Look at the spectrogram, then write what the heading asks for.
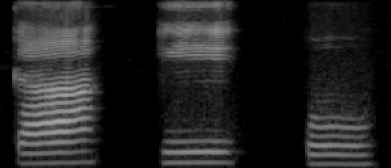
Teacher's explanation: زبان کی جڑ اور تالو کے سخت حصے سے ادا ہوتا ہے۔ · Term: کاف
